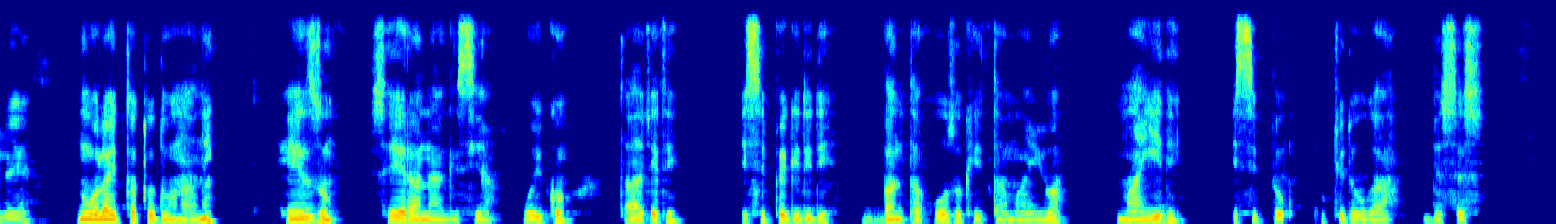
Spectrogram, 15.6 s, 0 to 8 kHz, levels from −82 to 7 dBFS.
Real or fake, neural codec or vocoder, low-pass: fake; vocoder, 44.1 kHz, 128 mel bands, Pupu-Vocoder; 7.2 kHz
